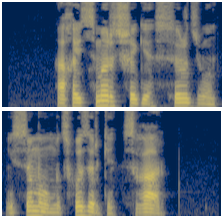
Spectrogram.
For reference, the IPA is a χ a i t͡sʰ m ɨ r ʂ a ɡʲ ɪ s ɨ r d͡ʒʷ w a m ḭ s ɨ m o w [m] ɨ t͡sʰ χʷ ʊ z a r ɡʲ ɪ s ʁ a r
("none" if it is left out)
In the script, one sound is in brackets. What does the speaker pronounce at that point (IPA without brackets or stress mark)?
m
